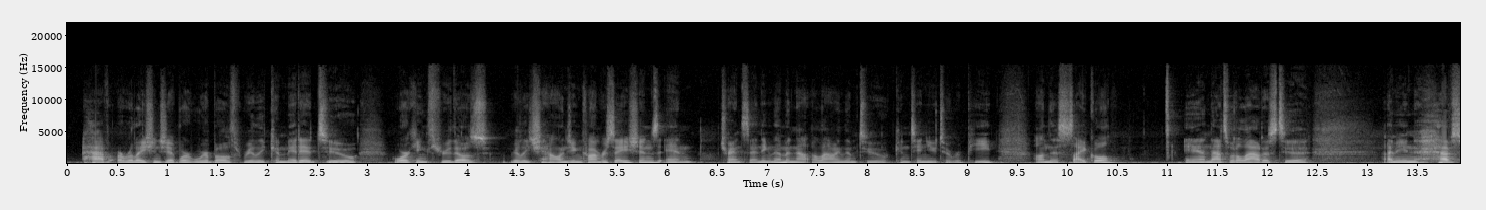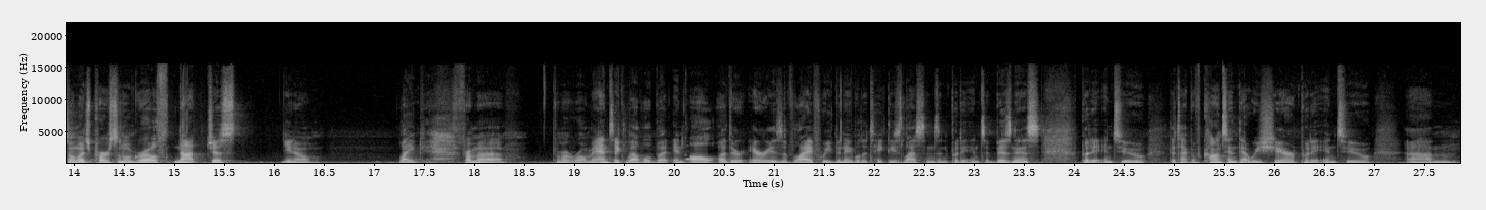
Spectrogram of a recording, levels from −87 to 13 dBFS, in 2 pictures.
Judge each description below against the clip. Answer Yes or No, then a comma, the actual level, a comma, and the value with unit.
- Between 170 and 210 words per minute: Yes, average, 185 wpm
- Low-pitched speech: Yes, low, 100 Hz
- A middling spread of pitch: Yes, average, 3.2 semitones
